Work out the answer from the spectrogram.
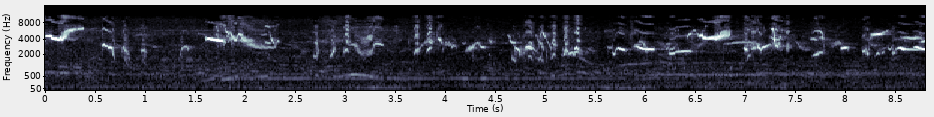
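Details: Oriental magpie-robin (kacer) song: varied whistled phrases and rising-falling notes mixed with short sharp chips, irregularly spaced, over a low steady hum.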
